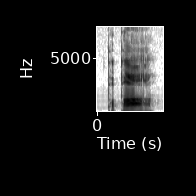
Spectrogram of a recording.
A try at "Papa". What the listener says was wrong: You put the wrong emphasis on the wrong syllable.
